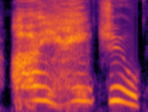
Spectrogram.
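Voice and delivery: high, drawn-out monster voice; losing it like a demon, each word stretched out; mock monster from hell, slow and strained; imitated demonic rage. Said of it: "the monster from hell, right? The demon".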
